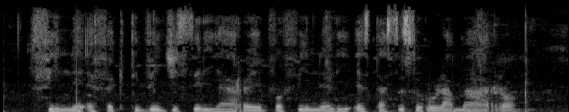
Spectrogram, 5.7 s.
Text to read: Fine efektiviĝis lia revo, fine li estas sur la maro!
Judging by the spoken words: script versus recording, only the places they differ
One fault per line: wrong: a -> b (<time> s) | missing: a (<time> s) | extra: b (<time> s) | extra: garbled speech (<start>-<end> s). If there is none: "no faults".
no faults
